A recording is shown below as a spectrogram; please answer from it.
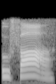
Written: Ufa

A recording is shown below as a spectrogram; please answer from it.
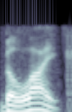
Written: belike

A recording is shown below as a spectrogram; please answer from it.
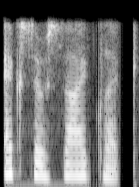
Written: exocyclic

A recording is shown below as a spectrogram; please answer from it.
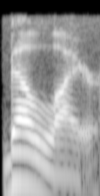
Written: bell lyre

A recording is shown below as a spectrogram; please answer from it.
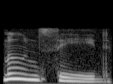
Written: moonseed

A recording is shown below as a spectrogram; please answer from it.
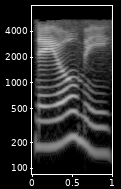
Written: Naomi

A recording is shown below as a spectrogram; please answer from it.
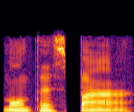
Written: Montespan

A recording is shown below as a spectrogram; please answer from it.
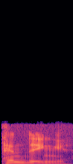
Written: pending

